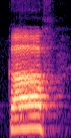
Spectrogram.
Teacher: জিভের গোড়া হতে একটু সামনে বাড়িয়ে উপরের তালুর সাথে লাগিয়ে উচ্চারিত হয়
